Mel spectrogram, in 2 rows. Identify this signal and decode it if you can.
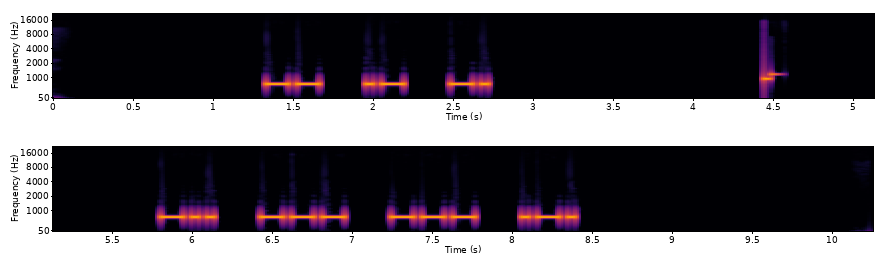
Morse code, heard as a keyed tone, about 25 wpm, spaced as for 18 wpm, 700 Hz. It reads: MAN DOOR
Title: 2x Character Spacing - Top 500 Words - 25wpm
